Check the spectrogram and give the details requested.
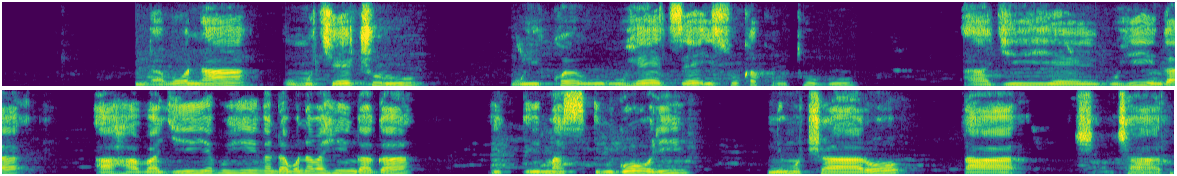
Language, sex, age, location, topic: Kinyarwanda, male, 36-49, Musanze, agriculture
